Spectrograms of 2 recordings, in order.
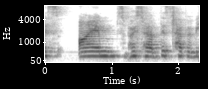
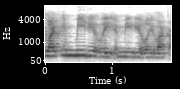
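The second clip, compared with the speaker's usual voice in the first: ordinary delivery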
